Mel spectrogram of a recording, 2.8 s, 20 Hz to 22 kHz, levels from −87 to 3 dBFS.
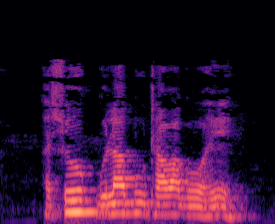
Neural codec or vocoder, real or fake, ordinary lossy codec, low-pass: none; real; MP3, 32 kbps; 9.9 kHz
